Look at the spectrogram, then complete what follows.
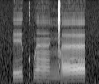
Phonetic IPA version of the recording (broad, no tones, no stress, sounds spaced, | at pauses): e kʷʼ æ̃ː ŋ͡ǀ æ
